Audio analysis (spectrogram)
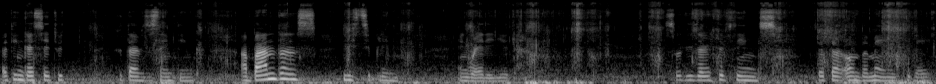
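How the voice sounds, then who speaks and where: A woman with a Slovenian accent, speaking English as a second language in a gentle, reflective motivational vlog while walking outdoors, sometimes searching for words. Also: fairly low pitch, normal speed, background noise. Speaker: vlogger. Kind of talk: reflective motivational monologue to camera. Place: outdoors on a nature walk. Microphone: camera held while walking.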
